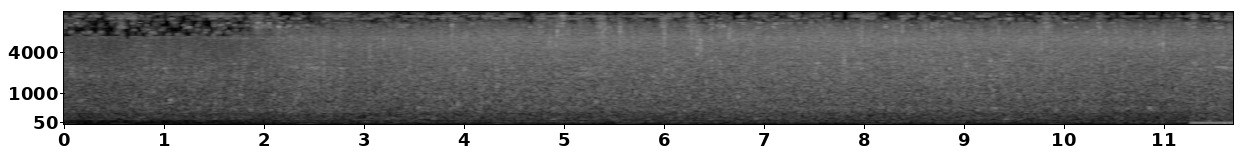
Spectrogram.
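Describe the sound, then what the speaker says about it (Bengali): Steady rain falls in a dense, even hiss that continues unbroken and fairly soft throughout, with no voices. "আরে এই তো বৃষ্টি চলে এসেছে।"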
